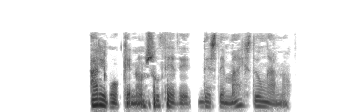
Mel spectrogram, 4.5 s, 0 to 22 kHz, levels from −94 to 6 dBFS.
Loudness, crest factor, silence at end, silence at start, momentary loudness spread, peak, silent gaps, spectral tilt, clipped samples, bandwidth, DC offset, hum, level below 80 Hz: -21 LUFS; 22 dB; 0.9 s; 1.15 s; 13 LU; -2 dBFS; 2.39-2.47 s; -5 dB/octave; under 0.1%; 7.8 kHz; under 0.1%; none; -64 dBFS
